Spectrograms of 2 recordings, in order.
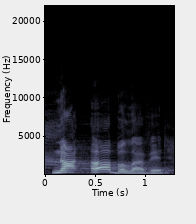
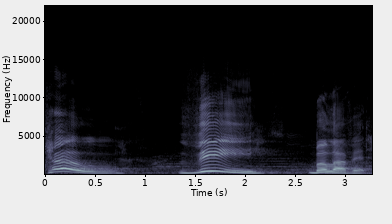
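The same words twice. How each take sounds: First: "a" pointed and rising; mock wrong reading "a beloved"; stress on A. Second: "the" drawn apart before beloved; right reading "the beloved"; stress on THE. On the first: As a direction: contrast "a" against "the". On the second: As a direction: savour "the". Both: Shown as a demonstration. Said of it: "Articles matter".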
